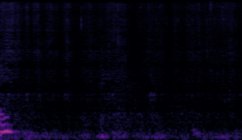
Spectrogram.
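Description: Faint crinkling and rustling of a crumpled sheet of plastic cling wrap being handled.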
